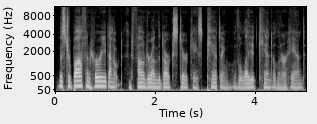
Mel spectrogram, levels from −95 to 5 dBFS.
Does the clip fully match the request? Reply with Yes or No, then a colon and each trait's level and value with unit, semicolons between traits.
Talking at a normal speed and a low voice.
No: fast, 225 wpm; low, 120 Hz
